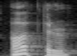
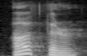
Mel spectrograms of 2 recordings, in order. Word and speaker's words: author: 이번 표현은 author, author, author 이라고 발음하시면 되겠고요. 이때 th는 번데기 발음 그래서 author 이라고 발음하시면 좋겠습니다.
